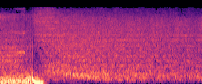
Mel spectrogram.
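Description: Electronic music transition effects: a deep falling bass swoop in the first second, then a steady hiss-like wash with no bass or beat.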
